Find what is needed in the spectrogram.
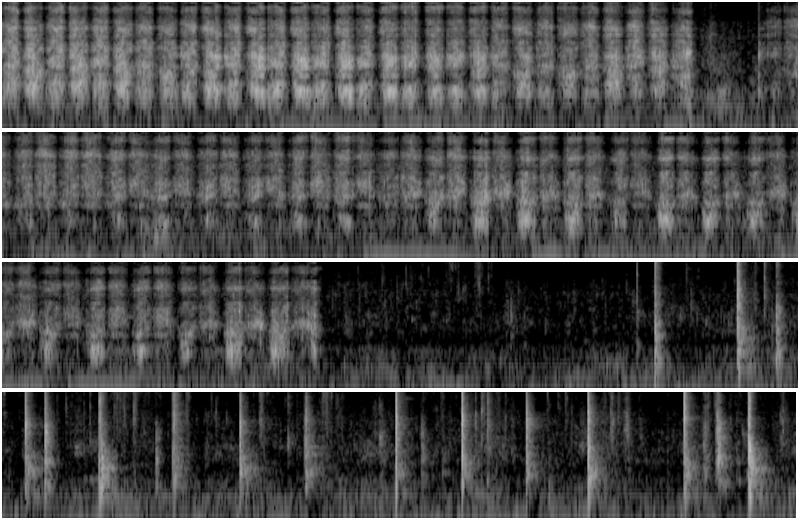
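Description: Steel axe bit being honed by hand on a wet flat sharpening stone: quick, even back-and-forth scraping strokes with a brief pause. About two-thirds of the way in the honing stops, and the axe then chops into a wooden plank, giving sharp knocks roughly one to two a second.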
